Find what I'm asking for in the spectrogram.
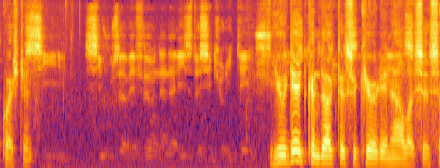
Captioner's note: speaking French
